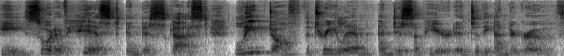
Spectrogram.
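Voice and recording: The text is read aloud in a natural voice.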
